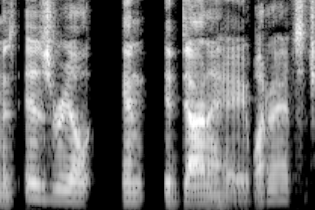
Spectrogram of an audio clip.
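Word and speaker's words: Israel Idonije: I said his name wrong first, didn't I? His name is Israel Idanahe. Why do I have such a hard time saying his name? Israel Idanahe.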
